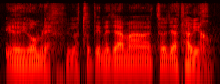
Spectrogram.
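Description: A man's voice: mid-range voice, fairly even intonation, fast, darkish tone. A man from Extremadura with a light Extremaduran Spanish accent, co-hosting a podcast in casual chat and telling stories with acted-out dialogue. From Extremadura, Spain. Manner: storytelling, acting out dialogue with laughs. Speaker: podcast co-host.

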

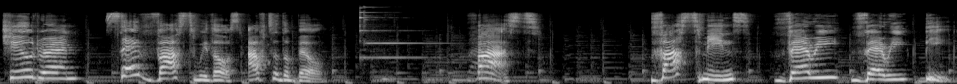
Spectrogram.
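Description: This is a teacher reading a story aloud to young children, her voice high and full of life over background music. Every word comes out extremely slow and deliberate, expressive in tone, as she prompts the kids to say things back.

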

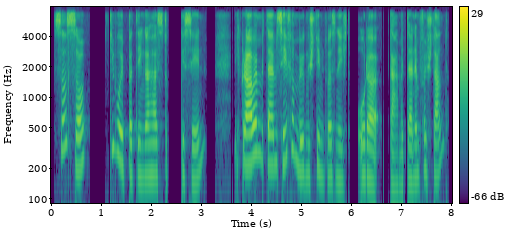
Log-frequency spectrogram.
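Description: A clever young woman stays calm and teases with quiet amusement in a storybook, as a woman reader plays her. The voice rests low. The recording is dry and muffled. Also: moderate pace, no echo, natural voice. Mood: teasing. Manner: provocative, teasing.

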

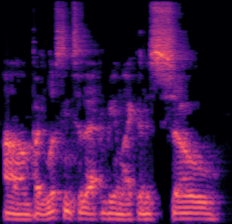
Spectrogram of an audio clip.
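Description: An American man in his forties from Virginia reminisces casually as a podcast guest, rambling and punctuating his talk with "you know." He has a bass voice with a monotone, sharp delivery and a quick pace. The recording sounds roomy and echoey.

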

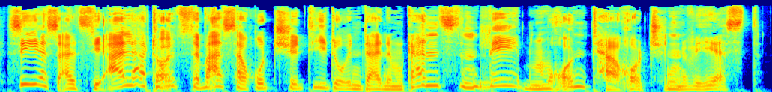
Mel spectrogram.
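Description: A tiny, playful tentacled creature from a children's storybook squeaks its lines high and with wide swings. The voice stays earnest and eager. The recording is dry and close. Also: male voice, very animated, normal speed, creaky, pushed and bright, no room sound, exaggerated voice. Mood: squeaky, pleading. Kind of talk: storybook narration.

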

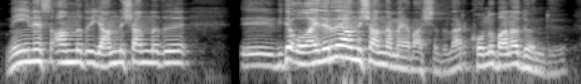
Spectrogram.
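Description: A young man streaming and telling a story to his live chat in a casual, slangy and excitable way, swearing freely as he goes. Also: on the high side, moderate pace.

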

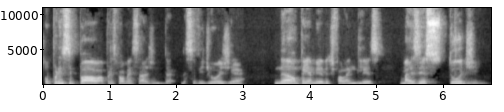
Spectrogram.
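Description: A man with a Brazilian Portuguese accent hosting a casual interview, lively and laughing, talking straight to viewers. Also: medium pitch, normal speed. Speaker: interview host.

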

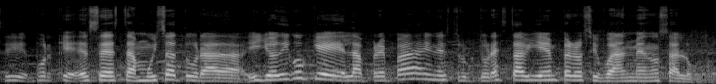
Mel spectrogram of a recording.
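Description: A teenage boy with a notably high voice answers interview questions outdoors at his school. He rambles casually, full of fillers, and gets animated when he tells a story. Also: normal speed, hardly any pauses. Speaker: student interviewee. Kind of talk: casual chat.

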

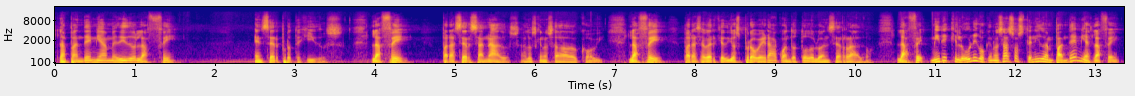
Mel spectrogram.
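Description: Low-voiced preaching man. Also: animated, a little mellow. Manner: preaching with dramatic pauses and acted-out quotes. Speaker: pastor. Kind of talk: sermon. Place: outdoor event.

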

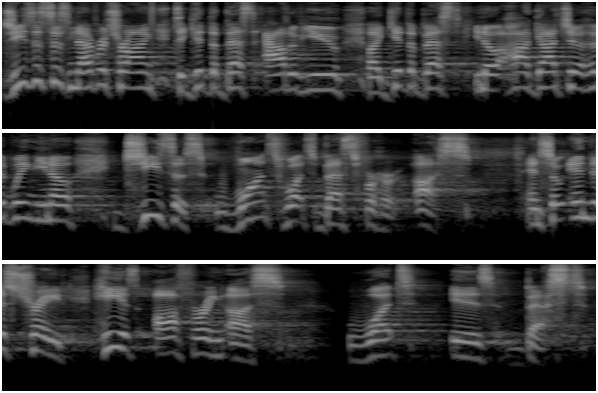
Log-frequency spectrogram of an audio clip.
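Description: A man's voice: sits high, animated, a little slow. A man in his thirties, a pastor preaching a conversational sermon and acting out little dialogues. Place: church sanctuary. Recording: long reverb of a church hall.

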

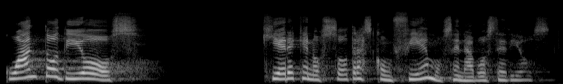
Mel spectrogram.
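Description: Animated woman preaching in a hall. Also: fairly high pitch, takes it slowly. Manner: animated storytelling, mixing in English phrases. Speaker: pastor's wife and preacher. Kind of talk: sermon storytelling.

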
